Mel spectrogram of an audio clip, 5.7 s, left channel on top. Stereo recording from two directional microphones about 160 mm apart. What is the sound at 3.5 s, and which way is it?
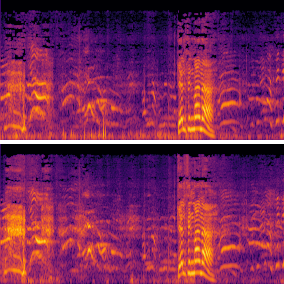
Speech, 20° left (ahead or behind).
